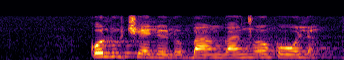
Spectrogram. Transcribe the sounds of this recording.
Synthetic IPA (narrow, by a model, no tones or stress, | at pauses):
kʼolut͡ʃʰɛlɛlɔɓaŋɡʱaŋ͡ǀɔkʼɔːla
